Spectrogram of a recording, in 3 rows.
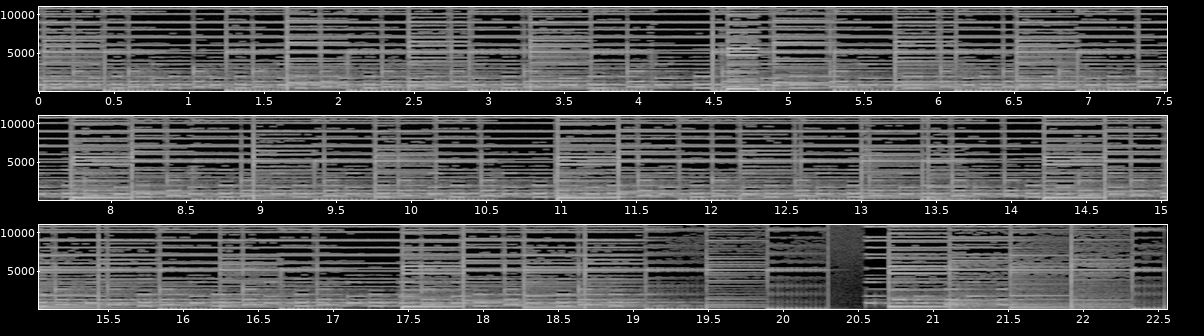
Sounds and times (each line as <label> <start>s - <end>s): analogue synths 0.0s - 20.3s
beat 0.0s - 20.4s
